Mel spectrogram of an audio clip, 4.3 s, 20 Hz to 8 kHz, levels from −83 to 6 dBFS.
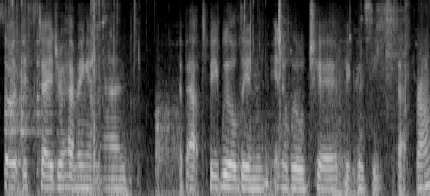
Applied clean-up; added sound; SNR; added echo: neural mask model RNNoise.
